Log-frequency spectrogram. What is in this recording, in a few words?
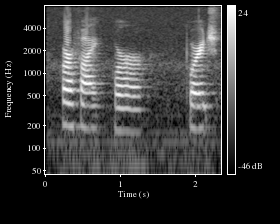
horrify horror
